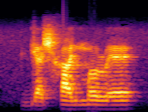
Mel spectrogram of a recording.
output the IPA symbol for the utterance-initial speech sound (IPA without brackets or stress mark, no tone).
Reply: ɡʲ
